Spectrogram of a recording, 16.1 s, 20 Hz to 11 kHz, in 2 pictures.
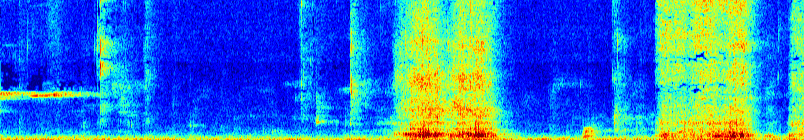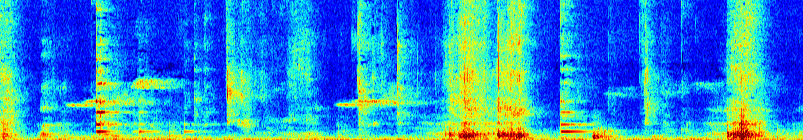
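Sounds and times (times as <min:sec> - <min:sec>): person slurping noodles: 0:03.9 - 0:05.1, 0:06.6 - 0:08.3, 0:12.4 - 0:13.4
spoon clink: 0:08.9 - 0:10.2, 0:13.6 - 0:14.2.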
